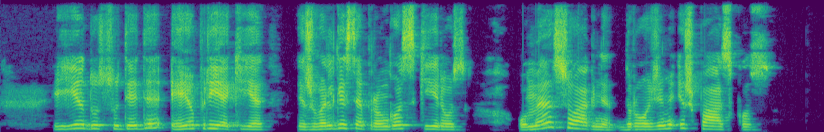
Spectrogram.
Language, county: Lithuanian, Vilnius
